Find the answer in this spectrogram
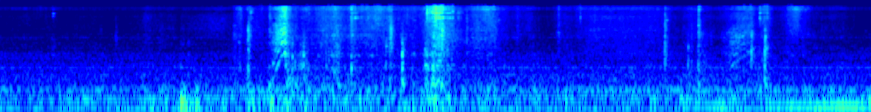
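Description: A backpack zipper drawn in three short rasping strokes, about two seconds in, about three seconds in and near the end, over the low steady hum of a car cabin.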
